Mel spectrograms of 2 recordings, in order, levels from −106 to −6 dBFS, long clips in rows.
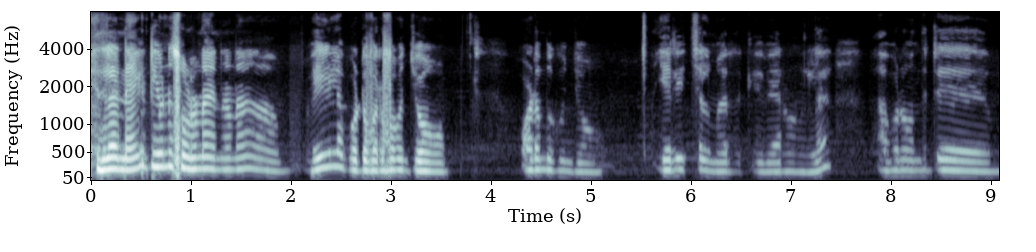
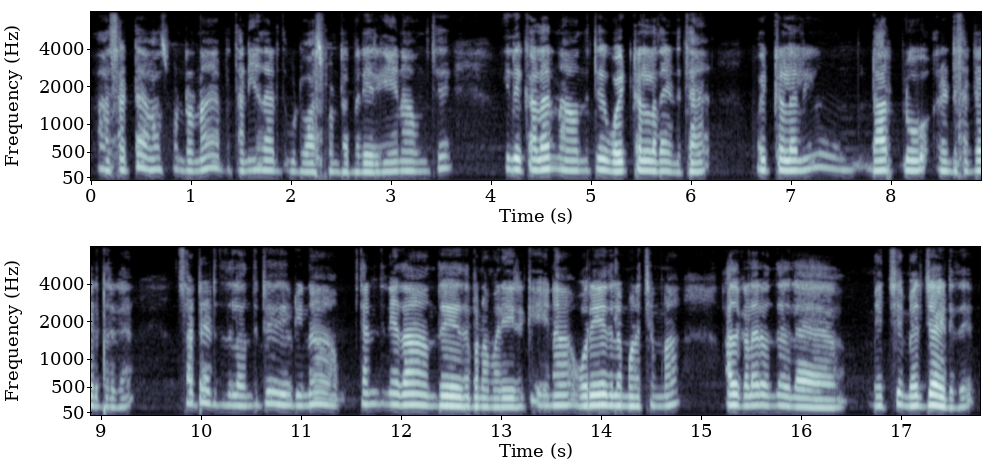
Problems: low volume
